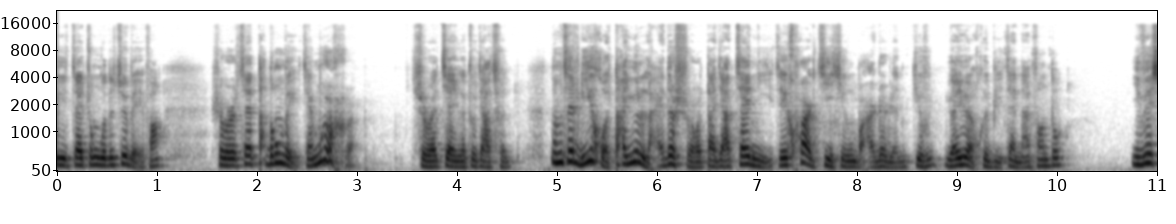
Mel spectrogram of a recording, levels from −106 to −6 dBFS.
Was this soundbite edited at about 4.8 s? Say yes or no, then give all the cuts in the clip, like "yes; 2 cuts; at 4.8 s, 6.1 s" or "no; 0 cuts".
no; 0 cuts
